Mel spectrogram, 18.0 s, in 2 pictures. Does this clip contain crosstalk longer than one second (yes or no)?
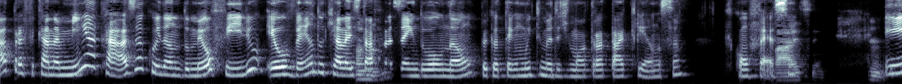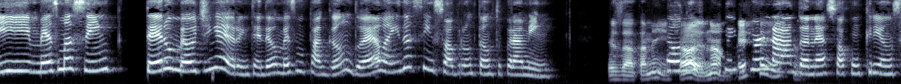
yes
